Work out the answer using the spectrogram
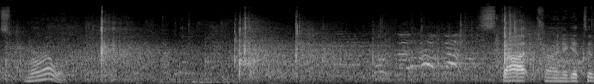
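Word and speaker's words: Morley: I did check beforehand we went over the pronunciations and I was told it's Morelli Scot trying to get to that one first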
